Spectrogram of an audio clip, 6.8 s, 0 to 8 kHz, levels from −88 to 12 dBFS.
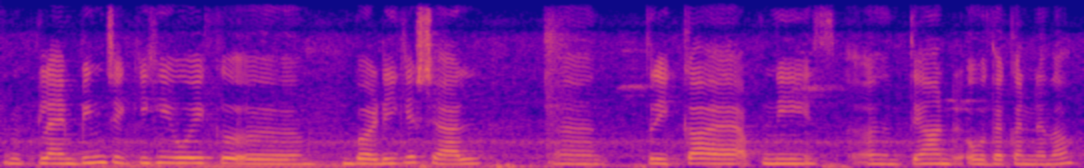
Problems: none marked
